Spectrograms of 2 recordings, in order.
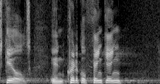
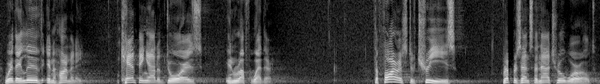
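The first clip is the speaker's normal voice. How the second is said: ordinary delivery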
